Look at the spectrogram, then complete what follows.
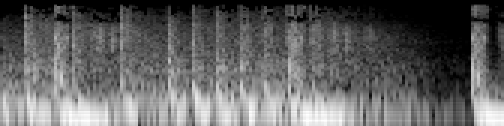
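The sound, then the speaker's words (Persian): A rapid burst of many gunshots cracks out in quick, irregular succession, loud, thinning toward the end before one more sharp shot rings out after a brief pause: a driver who got out of his stopped vehicle firing a weapon at police officers. “مرد راننده بعد از توقف خودرو پیاده شد و با سلاح همراهش شروع کرد به تیراندازی به سوی نیروهای پلیس.”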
